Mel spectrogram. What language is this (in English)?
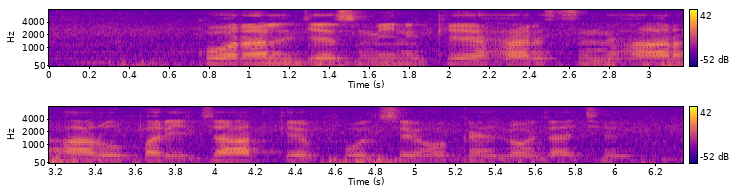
Maithili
